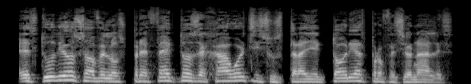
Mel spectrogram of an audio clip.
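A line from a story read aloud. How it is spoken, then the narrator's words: Reading aloud. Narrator (Spanish): leyó Ron en voz alta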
